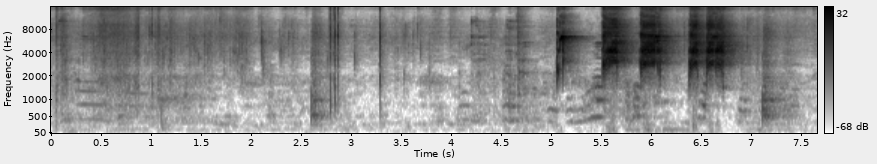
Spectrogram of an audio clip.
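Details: Male black francolin giving its breeding call: after faint clicks and murmuring, a loud burst of four harsh, rasping, high-pitched notes in quick succession, then a softer trailing note.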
